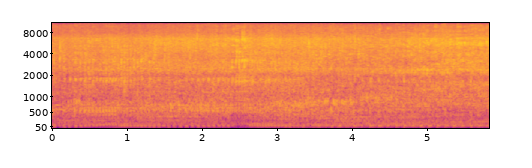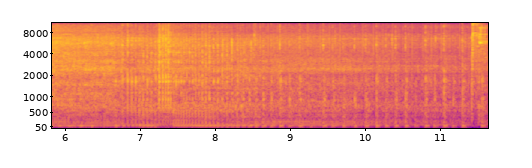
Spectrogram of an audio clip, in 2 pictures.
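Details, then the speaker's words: Honda Blade 110 single-cylinder motorcycle at idle after replacing a bent valve (caused by a loose cam chain) that had cost compression: quick, even patter with no knocking or misfire, settling smoothly as it warms; running normally again. "Teman-teman dengarkan suaranya, ini masih sangat mulus ya. Ini teman-teman dengarkan. Jadi motornya ini sudah normal kembali ya teman-teman."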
